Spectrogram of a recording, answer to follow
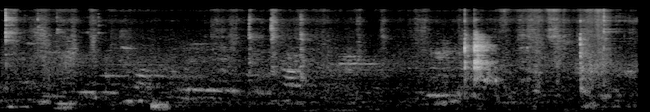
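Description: Light clinks and scrapes of a metal spoon against a beaker while baking soda powder is handled and scooped, with a louder pair of clicks near the end. Faint voices murmur in the background.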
